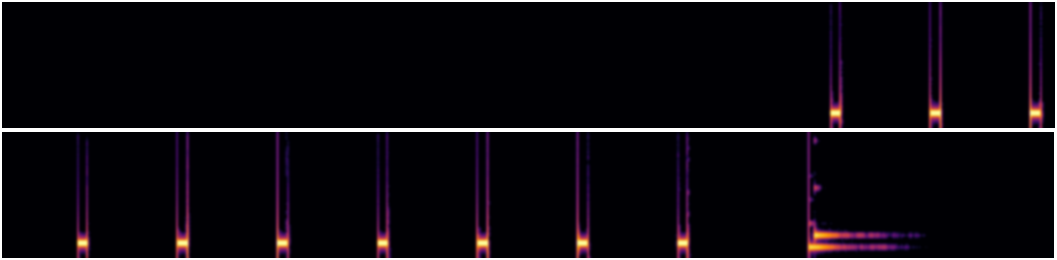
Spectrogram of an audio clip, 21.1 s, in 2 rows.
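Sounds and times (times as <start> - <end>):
two-tone ding: 18.6 - 19.6.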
